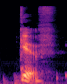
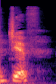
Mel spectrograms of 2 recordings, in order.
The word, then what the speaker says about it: GIF: All right, how do you pronounce GIF? – GIF. – It's a GIF. It's not a GIF.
